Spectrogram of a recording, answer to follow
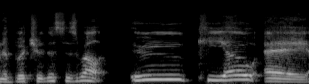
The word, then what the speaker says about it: Ukiyo-e: Ukiyo-e. I believe you don't pronounce the E and E, you say A. Ukiyo-e. I could be wrong.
